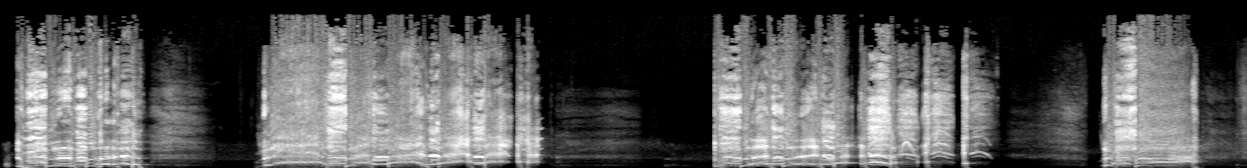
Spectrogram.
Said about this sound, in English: I just wondering, you got any remedies for coughing or anything like that? You what now, sir? You got any remedies for sale that can aid with coughing fits? How bad of a cough? That bad of a cough.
